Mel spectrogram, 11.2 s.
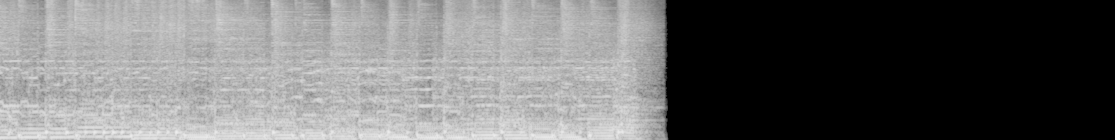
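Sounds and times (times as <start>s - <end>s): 
boogie-woogie music: 0.0s - 6.7s.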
